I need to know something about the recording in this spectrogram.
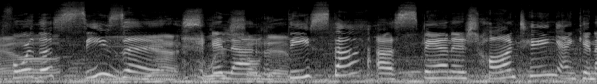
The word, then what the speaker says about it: El Artista: Yes, we're El Artista, a Spanish haunting, and can I just say, start rolling those R's, baby. Download Duolingo, start pronouncing those R's, because we need to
